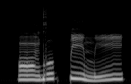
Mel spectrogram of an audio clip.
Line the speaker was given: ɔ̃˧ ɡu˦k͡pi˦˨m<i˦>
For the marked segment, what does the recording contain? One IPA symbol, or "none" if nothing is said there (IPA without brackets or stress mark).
i˨˦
